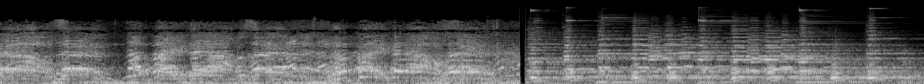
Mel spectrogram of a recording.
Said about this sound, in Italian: Chi poteva è venuto a renderle omaggio, unendosi alla folla commossa e arrabbiata.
